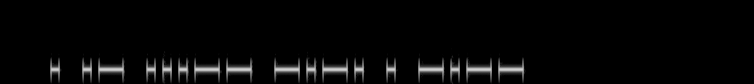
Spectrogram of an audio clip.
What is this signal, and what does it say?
Morse code, heard as a keyed tone, about 15 wpm, 700 Hz. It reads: EA3CEY
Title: DXCC-100 Call Signs - 6 Characters - Repeated 2x - 15wpm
